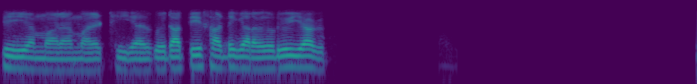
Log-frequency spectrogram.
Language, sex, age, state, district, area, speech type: Dogri, male, 18-30, Jammu and Kashmir, Jammu, rural, conversation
